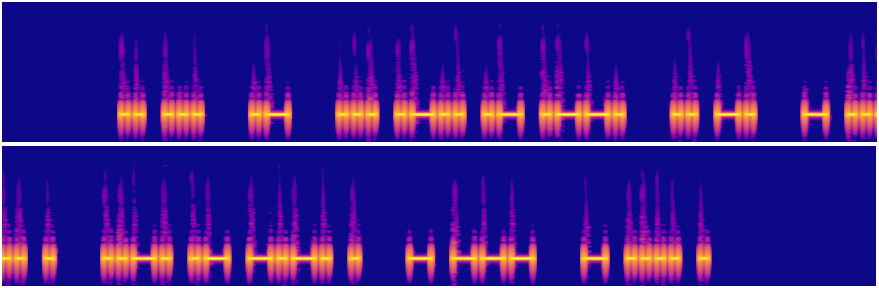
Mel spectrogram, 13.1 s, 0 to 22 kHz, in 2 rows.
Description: Morse code, heard as a keyed tone, about 22 wpm, 700 Hz. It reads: IS A SLAP IN THE FACE TO THE
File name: practice / 22wpm / Sets of 8 Words - 22wpm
